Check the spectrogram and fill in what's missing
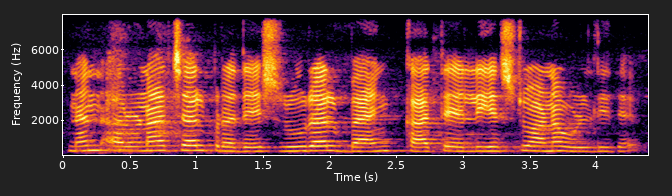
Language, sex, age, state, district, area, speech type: Kannada, female, 18-30, Karnataka, Chamarajanagar, urban, read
